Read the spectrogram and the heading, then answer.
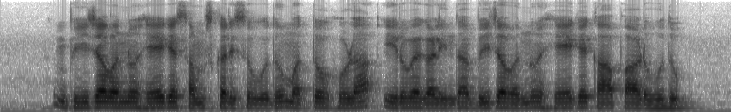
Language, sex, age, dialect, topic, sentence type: Kannada, male, 41-45, Coastal/Dakshin, agriculture, question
